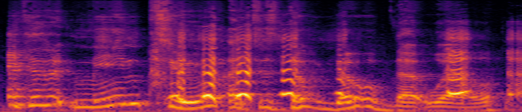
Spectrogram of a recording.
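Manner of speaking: high, giggling through the words; laughing. Real, not acted. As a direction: laugh out the excuse. Player laughs defending himself.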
